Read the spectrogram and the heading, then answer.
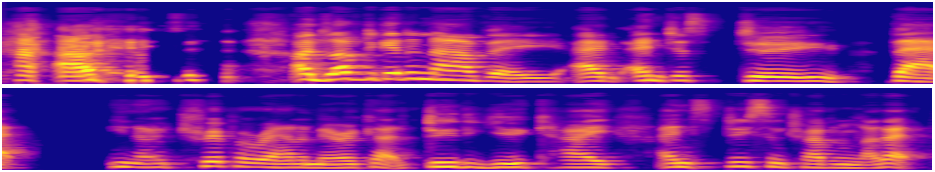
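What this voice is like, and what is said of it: Australian accent. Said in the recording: “as you can tell, I'm from Australia with this strange accent, which I don't feel like I've got”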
